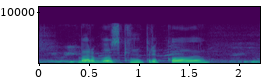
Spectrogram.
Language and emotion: Russian, neutral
